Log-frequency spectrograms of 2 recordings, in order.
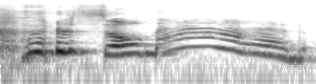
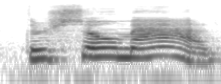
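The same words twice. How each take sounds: First: High, drawn-out MAD after a laugh; mocking squeal. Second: Said in the usual way. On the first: Repeats it in mocking glee.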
